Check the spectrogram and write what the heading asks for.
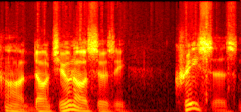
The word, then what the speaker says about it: Croesus: Crisis was a rich king. Oh, don't you know, Suzy? Croesus, not Crisis, was a rich king.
